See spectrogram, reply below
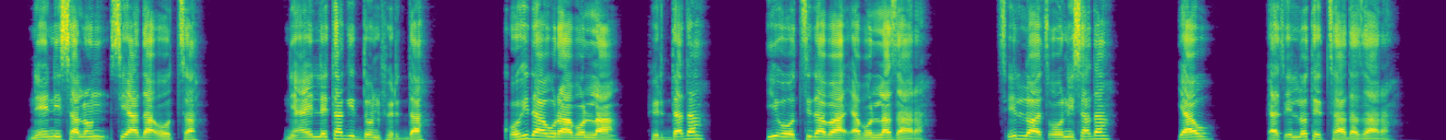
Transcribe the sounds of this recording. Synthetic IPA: neːnɪsɐlɔnsɪjad̪ɐʔo̞ːt͡sːɐ | nɛɐjlːɛt̪ɐɡɪd̪ːɔnfɪɾd̪ːɐ | kʼɔhɪd̪aːʊɾaːbɔlːaː | fɪɾd̪ːɐd̪ɐ | ʔɪo̞ːt͡sːɪd̪ɐβaːʔɐbɔlːɐzaːɾɐ̰ | t͡sʼɪlːɔaːt͡sʼo̞ːnɪsɐd̪ɐ | ʔjɐw | ʔjɐt͡sʼɪlːɔt̪ɛt͡sːaːd̪ɐzaːɾɐ̰

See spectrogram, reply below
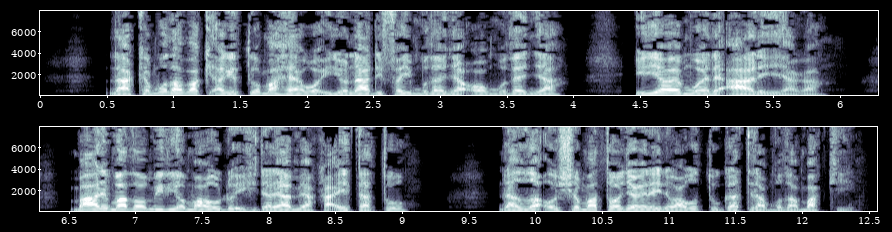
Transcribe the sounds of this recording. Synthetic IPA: nakɛmoðamakiaɣetwamaɦɛaɣɔʔiɾiɔnadifaimoðɛɲa̰ʔɔmoðɛɲa | iɾeawɛmwɛnɛ̰ʔaɾeːaɣa | maːɾemaðɔmiðiɔmaodoiɦindaɾeameaka̰ʔetato | naðuðaʔoɕiɔmatɔɲaweɾainewaɣotuːɡateɾamoðamaki

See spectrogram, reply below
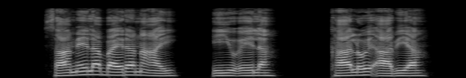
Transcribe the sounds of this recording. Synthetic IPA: saːmeːlɐbɐjɾɐnɐʔɐj | ɪjoeːlɐ | kaːlɔjaːbɪjaː

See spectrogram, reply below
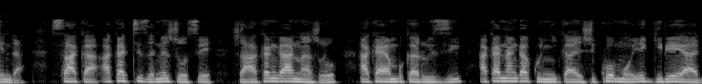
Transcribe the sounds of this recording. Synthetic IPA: ndasakaʔakatizane̞ʐo̞se̞ | ʐ̥aːkaŋɡanaʐo̞ | akajambukarwiziakanaŋɡakuɲikajeʐiko̞mo̞je̞ɡʱiɾe̞jaːdi

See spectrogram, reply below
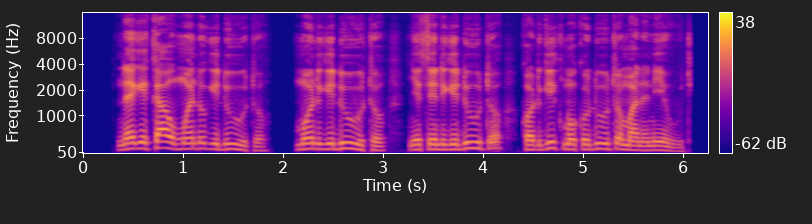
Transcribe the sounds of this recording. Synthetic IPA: nɛɡɪkaʊmwɛndoɡɪduto | mondɡɪduto | ɲet̪endɡɪduto | kɔdɡikmokodutomanɛnɪeṵti̥

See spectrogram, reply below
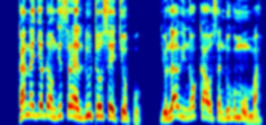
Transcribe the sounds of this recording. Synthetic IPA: kanɛd͡ʒɔdɔŋɡɪsɾaɛldutoset͡ʃopo̰ | d͡ʒolawinɔkaɔsanduɡmʊma̰

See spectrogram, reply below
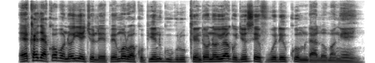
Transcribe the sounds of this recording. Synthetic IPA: ɛkad͡ʒakɔbɔnojet͡ʃolepemɔɾwakopjenɡuɡɾukendonɔjwaɡod͡ʒos̬efwodekwomndalɔmaŋɛ̰ɲ

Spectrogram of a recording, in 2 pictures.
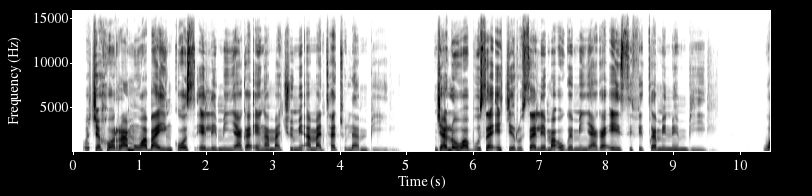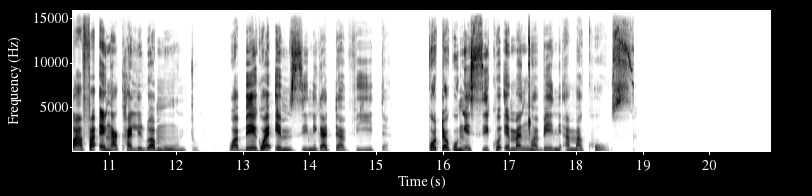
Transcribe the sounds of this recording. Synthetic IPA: ud̥ʒ̥ʱɛhɔramuwaβajiŋkʼosiɛlemiɲaɣaʔɛŋamat͡ʃʼumiʔamatʰatʰulambʱḭːli | nd͡ʒʱalɔwaβusaʔɛd̥ʒ̥ʱeɾusalɛma̰ʔɔɣwemiɲaɣa̰ʔejisifiǀaminwembʱiːli | wafaʔɛŋakʰalɛlwamuːntʼu | waβɛɣwaʔem̩ziniɣad̥ʱaviːd̥ʱa | ɣɔd̥ʱwaɣuŋesikʰɔʔɛmaŋ͡ǀʱwaβenḭʔamakʰo̰ːsi̥

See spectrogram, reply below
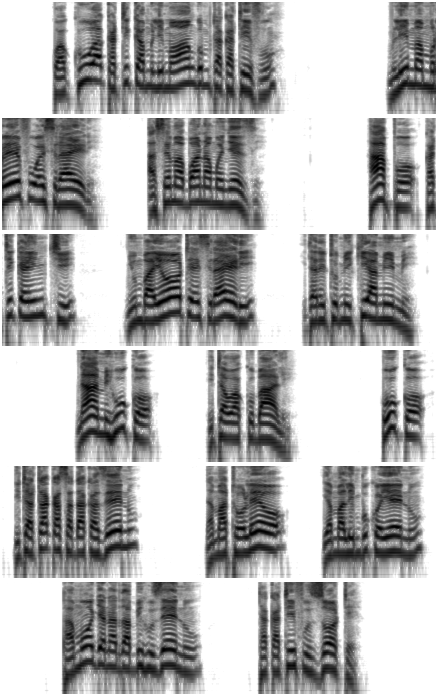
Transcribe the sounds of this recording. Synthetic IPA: kwakuwakatikam̩limawaŋɡum̩takatifu | m̩limam̩ɾɛfuwaisɾaɛlḭ | asɛmaɓwanamwɛɲɛzi | hapɔkatikaɲ̩t͡ʃi | ɲumbajɔtɛjaisiɾaɛli | itanitumikiamimi | namiɦukɔ | nitawakuɓalḭ | hukɔ | nitatakasaɗakazɛnu | namatɔlɛɔ | jamalimbukɔjɛnu | pamɔʄanaðaɓiɦuzɛnu | takatifuzɔtɛ̰

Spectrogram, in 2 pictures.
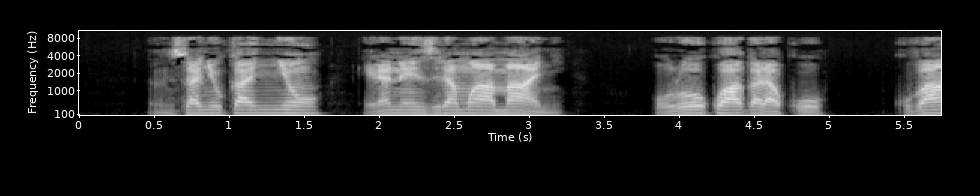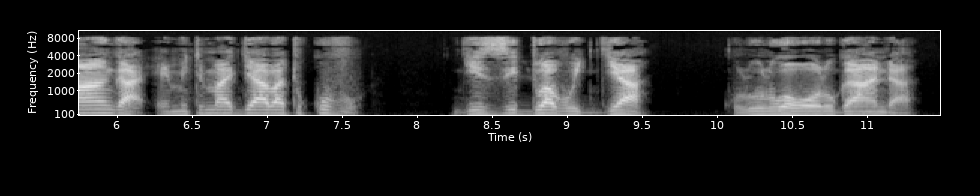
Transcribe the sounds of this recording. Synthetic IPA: nsaɲukaɲːo̞ | e̞ɾane̞ːnziɾamwaːmaːɲi | oɾo̞ːkwaːɡalako̞ | kuβaːŋɡaʔe̞mitimaɟaβatukuvu | ɟizːidːwaβwiɟːa | kululwo̞ːwoːluɡaːnda̰

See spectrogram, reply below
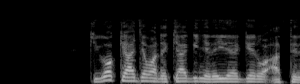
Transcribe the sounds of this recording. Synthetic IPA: kiɣɔkead͡ʑɛwanekeaɡiɲeɾeiɾɛɡeɾwɔʔate

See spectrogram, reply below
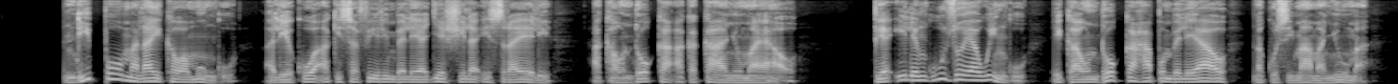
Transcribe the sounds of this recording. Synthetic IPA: ndipɔmalaikawamuŋɡṵ | a̰lijɛkuwaʔakisafiɾimbɛlɛjaʄɛʃilaʔisɾaɛlḭ | a̰kaɔndɔka̰ʔakakaːɲuma̰ja̰ɔ̰ | piaʔilɛŋɡuzɔjawiŋɡṵ | ikaɔndɔkaɦapɔmbɛlɛjaɔ | nʔakusimama̰ɲuma̰

